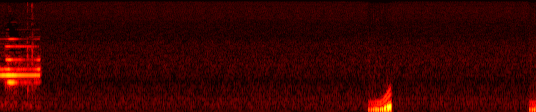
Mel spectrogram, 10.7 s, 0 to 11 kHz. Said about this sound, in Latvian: Lūdzu zvanu balsosim par 59. Deputātas Papules priekšlikumu. Lūdzu balsosim.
